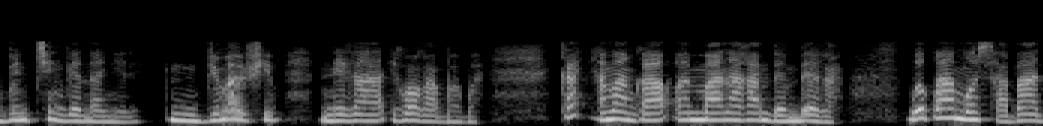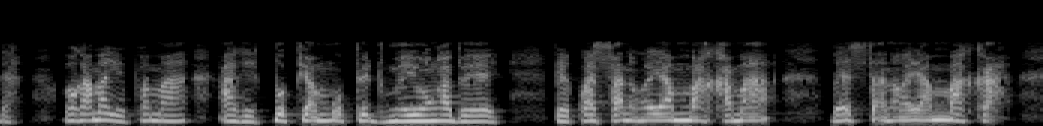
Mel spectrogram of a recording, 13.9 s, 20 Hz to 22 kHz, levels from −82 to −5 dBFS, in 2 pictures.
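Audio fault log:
Throughout, MP2 compression: dull, gurgling speech from bit-starved sub-bands; the spectrogram shows a cut at 5.6 kHz and flickering bands, likely from a bitrate near 32 kbps.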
